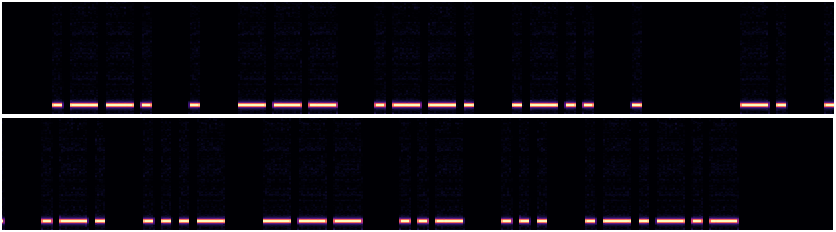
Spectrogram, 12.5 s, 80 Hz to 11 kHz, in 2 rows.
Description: Morse code, heard as a keyed tone, about 18 wpm, spaced as for 15 wpm, 1000 Hz. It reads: PEOPLE NERVOUS.
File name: 15wpm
